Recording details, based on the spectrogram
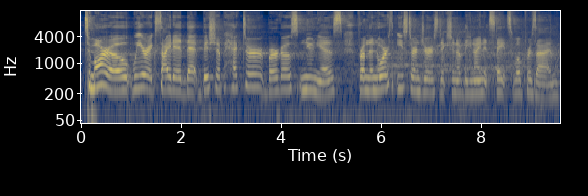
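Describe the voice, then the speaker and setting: A woman's voice: a little high, measured pace, hardly any pauses, bright, forceful tone, slight background noise. A woman on a church conference committee, making formal, upbeat announcements. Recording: long reverb in a large hall.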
